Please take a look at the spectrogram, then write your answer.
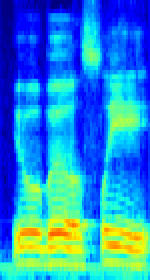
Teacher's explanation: സ്വാദിന് കുറഞ്ഞ തഫ്ഹീം കൊടുത്തുകൊണ്ട് ഒതുക.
